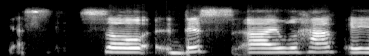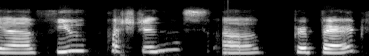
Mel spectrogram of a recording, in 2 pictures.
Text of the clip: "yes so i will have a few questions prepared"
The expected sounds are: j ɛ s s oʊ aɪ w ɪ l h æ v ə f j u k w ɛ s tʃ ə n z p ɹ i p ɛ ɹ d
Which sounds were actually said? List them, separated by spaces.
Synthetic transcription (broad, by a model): j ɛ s s oʊ aɪ w ɪ l h æ v ə f j u k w ɛ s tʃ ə n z p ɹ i p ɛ ɹ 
